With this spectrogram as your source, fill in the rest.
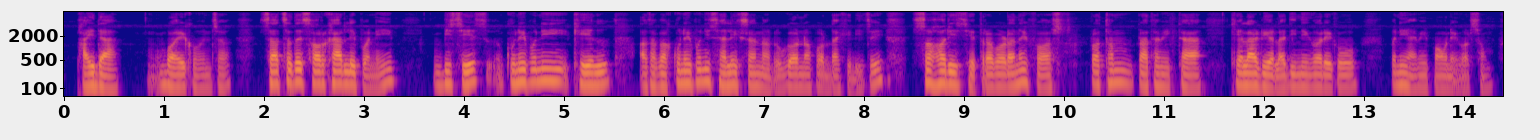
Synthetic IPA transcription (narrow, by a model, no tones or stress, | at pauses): pʰajd̪a | bʱʌekoɦunt͡sʰʌ | sat̪sʌt̪ʌsʌrkarlepʌni | biseskunʌjpʌnikʰelʌ̰t̪ʰʌwakunʌjpʌniseleksʌnʌɾuɡʌrnʌpʌ̰rd̪akʰḛɾḭt͡saĩsʌɦʌɾit͡sʰet̪rʌbaɽʌnʌjpʰʌsʈprʌt̪ʰʌmprat̪ʰʌmik̚t̪a | kʰelaɽiʌɾlajd̪ineɡʌɾeko | pʌniɦamipawnḛɡʌ̰rt͡sʰʌ̃w̃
